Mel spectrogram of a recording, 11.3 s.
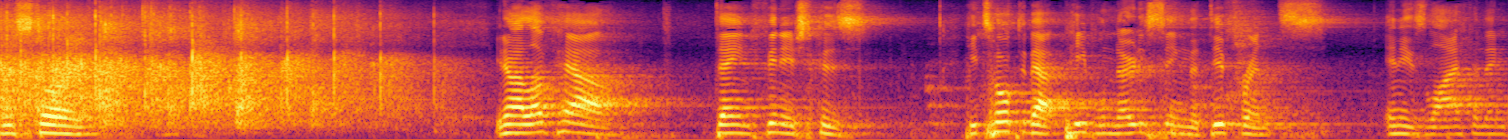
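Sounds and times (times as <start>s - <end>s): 
faint scattered audience clapping: 0.0s - 3.6s
speech: 0.1s - 0.8s, 3.7s - 4.8s, 5.4s - 6.6s, 7.2s - 11.2s.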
